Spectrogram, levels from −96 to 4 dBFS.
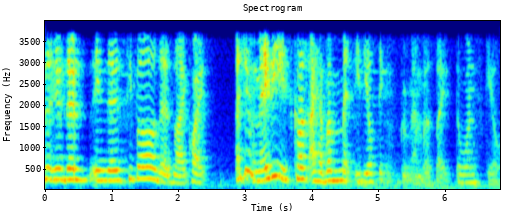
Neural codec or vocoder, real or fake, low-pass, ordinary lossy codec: codec, 16 kHz, 0.4 kbps, LongCat-Audio-Codec; fake; 3.6 kHz; none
